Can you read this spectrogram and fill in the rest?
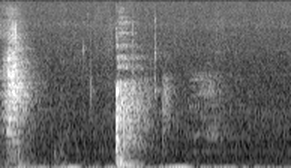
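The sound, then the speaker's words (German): A single faint sneeze from someone outside in the distance, a short breathy intake followed by a sharp, muffled burst that fades quickly against a quiet background. “Es, es, es, hat jemand genießt outside.”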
